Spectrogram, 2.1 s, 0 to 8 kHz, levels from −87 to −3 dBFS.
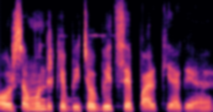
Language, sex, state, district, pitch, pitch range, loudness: Hindi, male, Bihar, Jamui, 200 Hz, 185-205 Hz, -16 LUFS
